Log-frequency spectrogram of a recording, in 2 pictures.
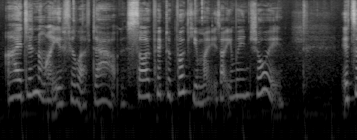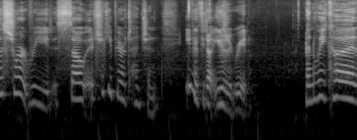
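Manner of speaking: put-on soft, halting shy girl voice; shy Yuri. Shy girl lending a book, soft and hesitant. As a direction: offer it quietly and hesitantly.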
